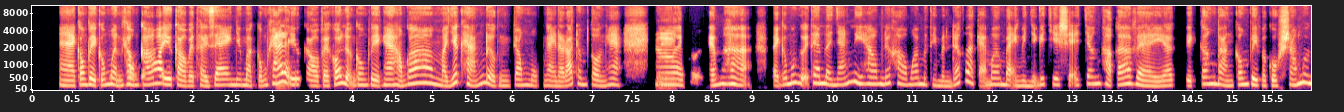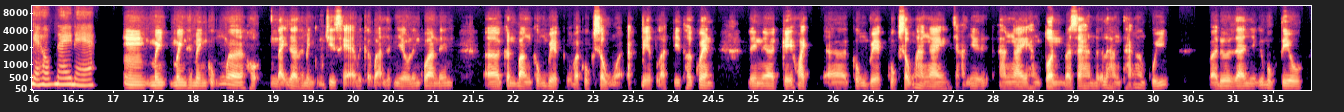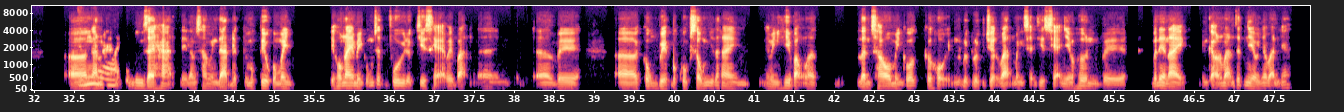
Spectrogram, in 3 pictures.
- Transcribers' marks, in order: laughing while speaking: "à"
- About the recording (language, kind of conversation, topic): Vietnamese, podcast, Bạn đánh giá cân bằng giữa công việc và cuộc sống như thế nào?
